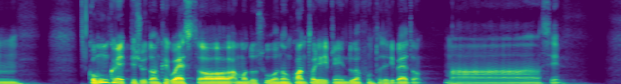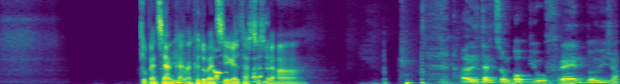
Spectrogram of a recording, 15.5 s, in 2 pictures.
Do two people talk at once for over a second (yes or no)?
yes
